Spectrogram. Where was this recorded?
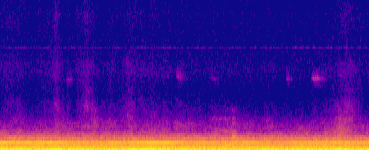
in an elevator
